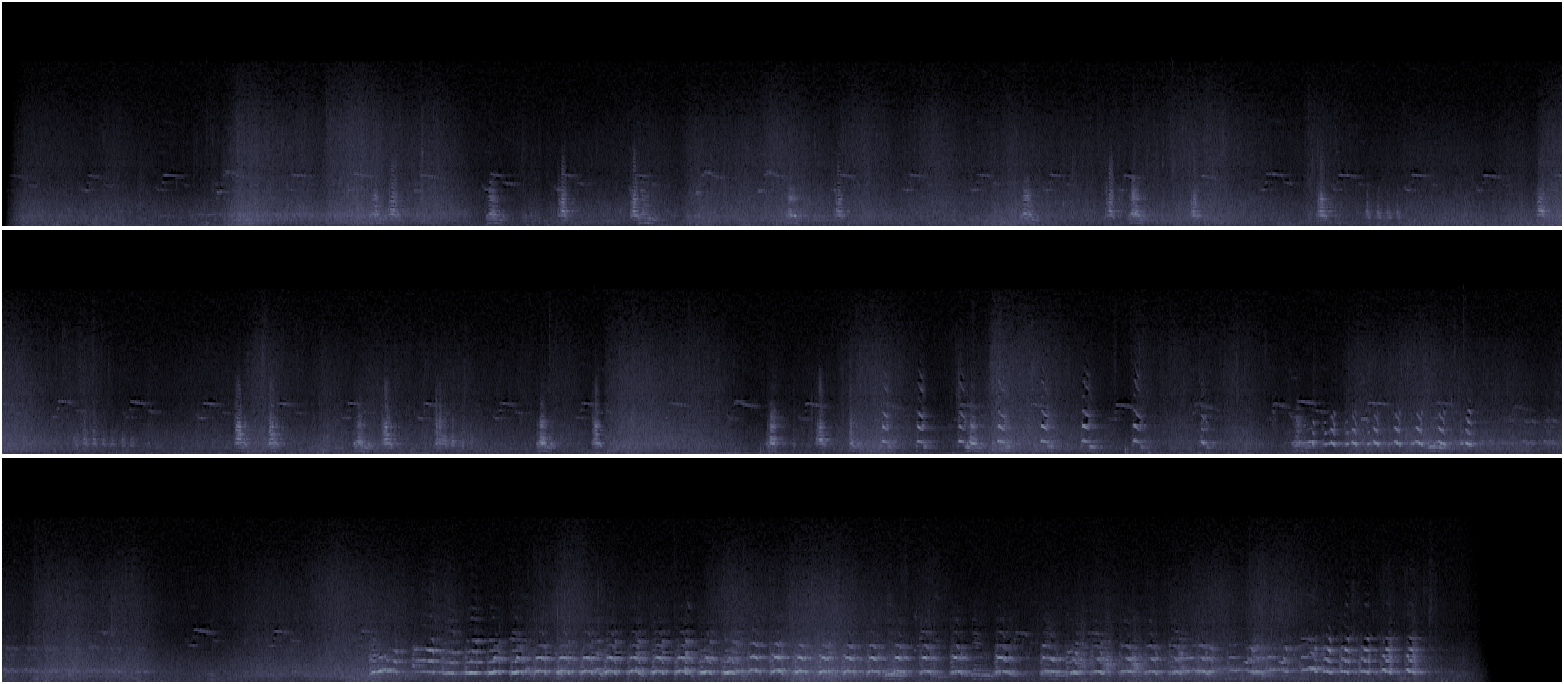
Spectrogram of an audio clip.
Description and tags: Sea Seagulls on cliff
Seagulls nesting on a cliff at Etrétat (Northern France).
cliff, field-recording, nature, sea, seagulls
